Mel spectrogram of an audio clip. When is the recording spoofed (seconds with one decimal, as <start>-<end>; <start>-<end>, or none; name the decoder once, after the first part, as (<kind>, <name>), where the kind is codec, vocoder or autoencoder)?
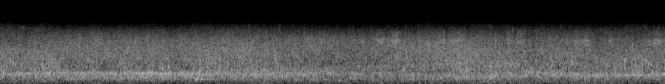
none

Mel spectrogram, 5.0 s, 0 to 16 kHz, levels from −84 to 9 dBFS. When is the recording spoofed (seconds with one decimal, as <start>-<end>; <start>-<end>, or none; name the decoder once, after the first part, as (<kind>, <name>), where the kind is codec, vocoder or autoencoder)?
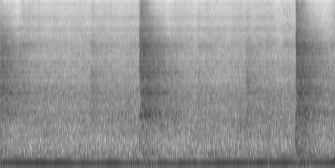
0.0-4.1 (autoencoder, DAC-VAE)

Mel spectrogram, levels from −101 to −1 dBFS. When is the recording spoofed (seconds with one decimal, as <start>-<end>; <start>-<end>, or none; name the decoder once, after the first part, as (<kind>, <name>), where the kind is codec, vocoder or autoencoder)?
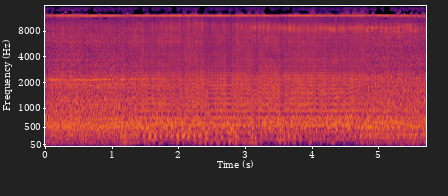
1.4-4.8 (vocoder, Vocos)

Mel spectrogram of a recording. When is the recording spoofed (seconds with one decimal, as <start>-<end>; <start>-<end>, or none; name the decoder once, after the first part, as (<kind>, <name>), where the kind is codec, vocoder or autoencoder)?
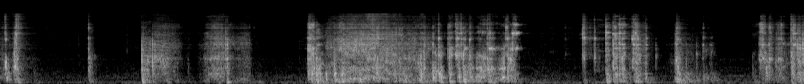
0.0-1.2 (codec, HILCodec); 1.8-5.9; 6.7-8.0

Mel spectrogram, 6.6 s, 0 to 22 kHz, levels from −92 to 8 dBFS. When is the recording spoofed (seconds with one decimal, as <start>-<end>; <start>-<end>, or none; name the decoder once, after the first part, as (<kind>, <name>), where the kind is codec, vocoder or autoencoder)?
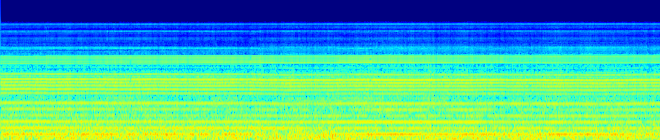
none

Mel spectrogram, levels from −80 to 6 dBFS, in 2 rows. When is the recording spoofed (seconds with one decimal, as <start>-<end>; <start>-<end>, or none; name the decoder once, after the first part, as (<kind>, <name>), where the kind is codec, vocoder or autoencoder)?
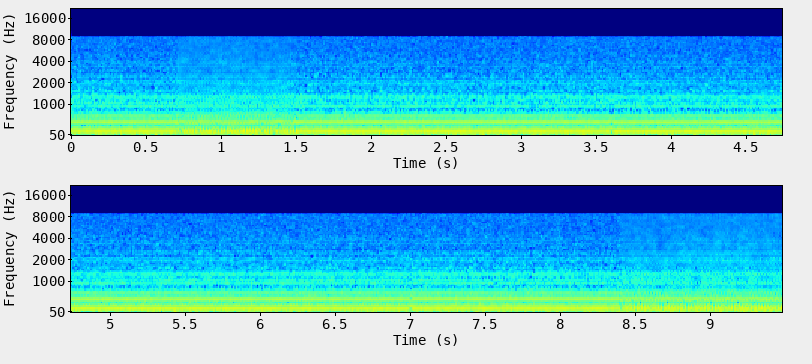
0.7-1.5 (vocoder, Vocos); 8.4-9.5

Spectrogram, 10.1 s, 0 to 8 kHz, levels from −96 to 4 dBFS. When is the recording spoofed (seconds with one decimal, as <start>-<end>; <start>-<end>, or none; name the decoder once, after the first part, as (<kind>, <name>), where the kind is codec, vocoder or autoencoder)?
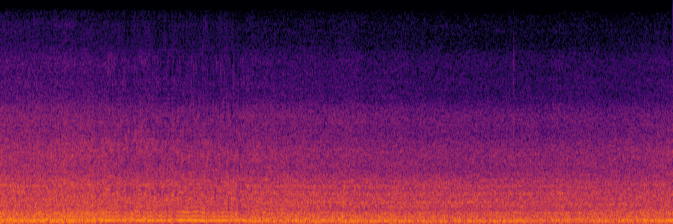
1.6-3.7 (vocoder, HiFi-GAN)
